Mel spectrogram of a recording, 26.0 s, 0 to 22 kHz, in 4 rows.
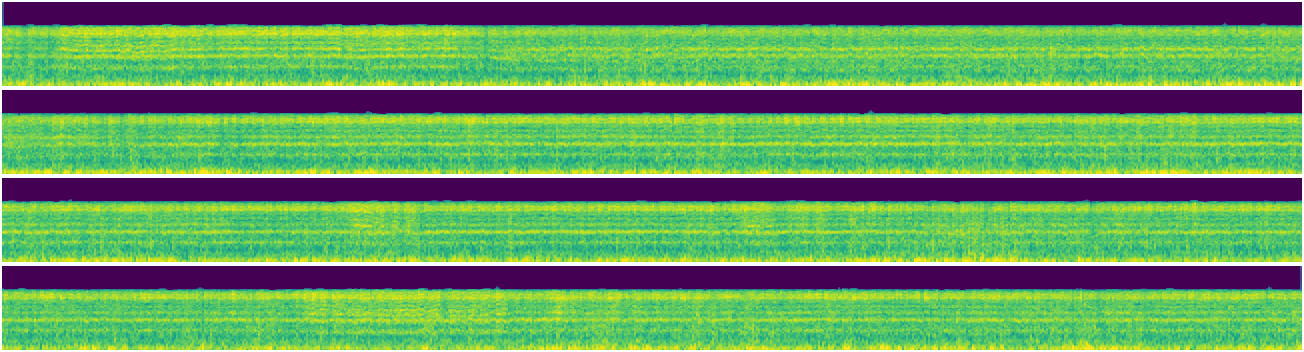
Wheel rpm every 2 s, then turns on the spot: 230, 210, 190, 200, 230, 230, 230, 230, 230, 230, 230, 230, 240.
none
